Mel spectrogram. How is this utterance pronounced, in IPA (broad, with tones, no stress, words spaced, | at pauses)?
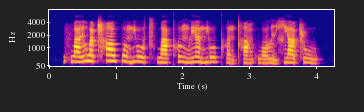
xwa˨˦ɪ̯lwä˧ʈ͡ʂʰɑ˦ʊ̯ pɤ˥˨mjo˥˨ʊ̯ t͡sʰwä˨˦kʰɤ˥˨ŋ ljɛ˥˨mjo˦ʊ̯kʰə̰˨˩n t̪ʰɑ˨˦ŋxwɔ˨˦lḭ˨˩ ɕjä˥˨ʈ͡ʂu˥˨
